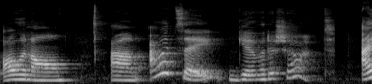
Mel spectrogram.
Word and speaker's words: Saie: comments about this and it's the say beauty i think that's how you pronounce this brand s-a-i-e say uh that's what i'm gonna call it sun melt bronzer so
